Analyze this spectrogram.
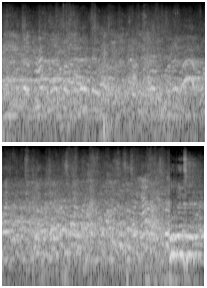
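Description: A man announces loudly through a microphone over a loudspeaker in a large echoing hall.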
